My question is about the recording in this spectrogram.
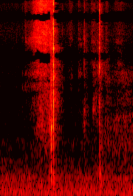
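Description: Paper trading cards sliding against each other as a small hand-held stack is flipped through: a soft swish about half a second in, with a couple of light clicks.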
